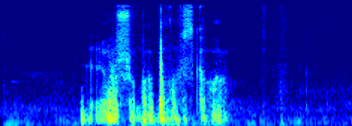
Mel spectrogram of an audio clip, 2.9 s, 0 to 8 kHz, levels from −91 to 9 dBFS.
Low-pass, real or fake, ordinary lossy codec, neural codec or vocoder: 7.2 kHz; fake; MP3, 48 kbps; codec, 16 kHz, 2 kbps, FunCodec, trained on Chinese and English, 25 frames a second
